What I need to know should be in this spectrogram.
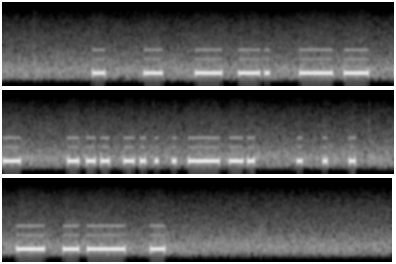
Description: Beeps of irregular length, with radio static. There is no code.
